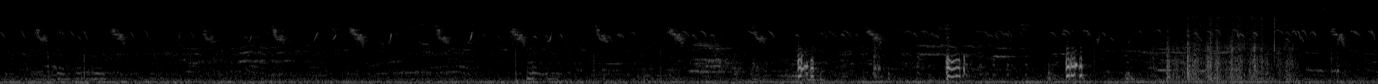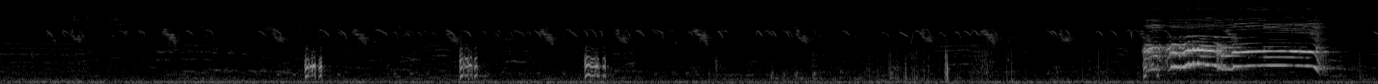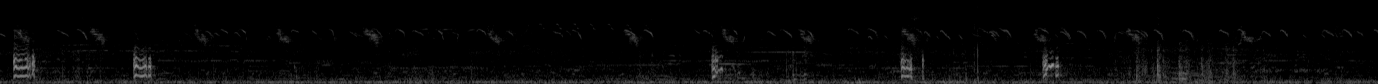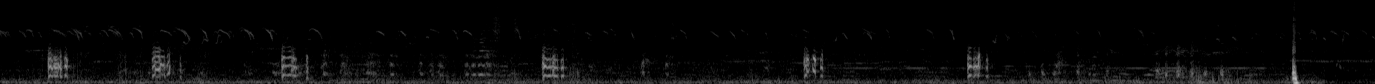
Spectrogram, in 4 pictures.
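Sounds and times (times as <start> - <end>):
chickens clucking: 0.0 - 54.9
rooster crowing: 25.2 - 27.2.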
